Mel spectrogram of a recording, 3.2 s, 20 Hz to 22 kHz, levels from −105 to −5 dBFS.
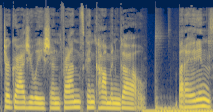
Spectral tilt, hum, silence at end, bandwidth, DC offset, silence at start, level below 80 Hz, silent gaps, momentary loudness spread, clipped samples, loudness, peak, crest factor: -4.5 dB/octave; none; 0 s; 19.5 kHz; under 0.1%; 0 s; -26 dBFS; none; 11 LU; under 0.1%; -15 LUFS; 0 dBFS; 14 dB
